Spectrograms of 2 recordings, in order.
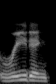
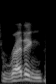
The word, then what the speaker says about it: Reading: So it's not Reading, Pennsylvania, it's Reading, Pennsylvania.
